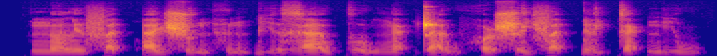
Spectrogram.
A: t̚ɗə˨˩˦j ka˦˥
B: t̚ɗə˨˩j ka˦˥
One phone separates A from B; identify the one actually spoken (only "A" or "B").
A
